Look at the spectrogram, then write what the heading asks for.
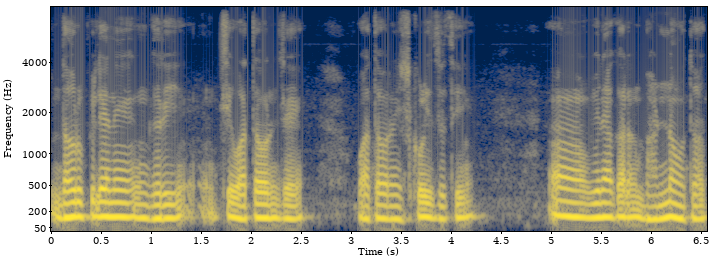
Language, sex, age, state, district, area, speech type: Marathi, male, 45-60, Maharashtra, Akola, urban, spontaneous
